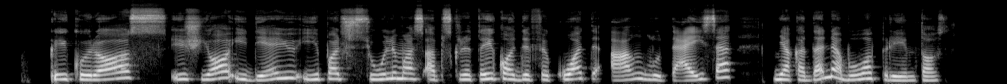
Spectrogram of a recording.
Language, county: Lithuanian, Klaipėda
